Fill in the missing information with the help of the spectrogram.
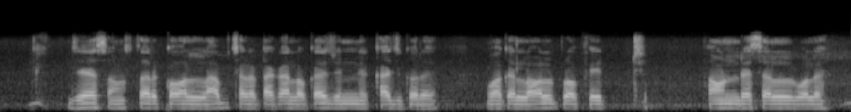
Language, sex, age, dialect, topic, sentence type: Bengali, male, 18-24, Jharkhandi, banking, statement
